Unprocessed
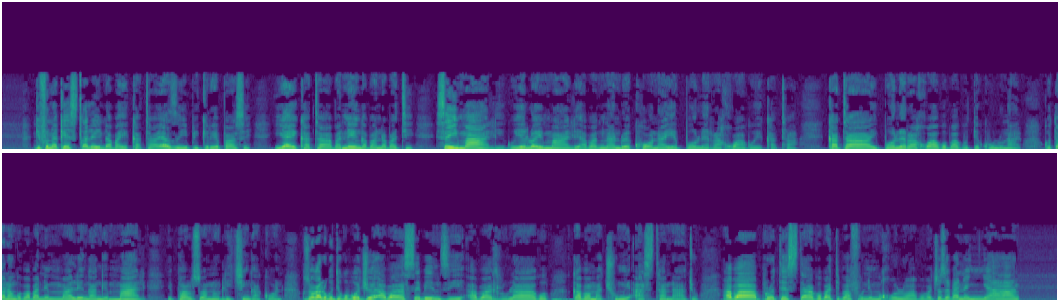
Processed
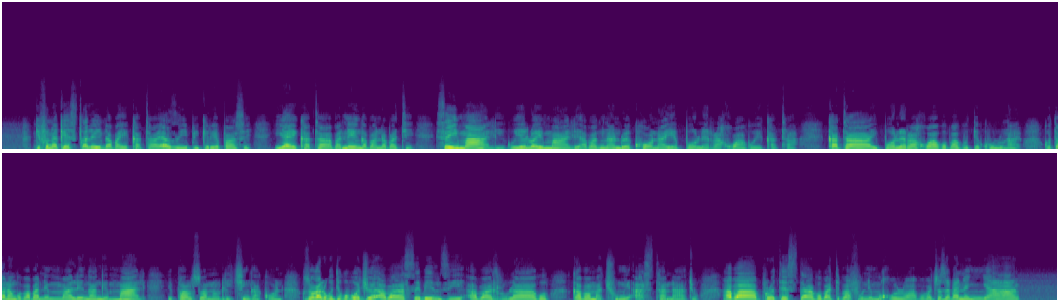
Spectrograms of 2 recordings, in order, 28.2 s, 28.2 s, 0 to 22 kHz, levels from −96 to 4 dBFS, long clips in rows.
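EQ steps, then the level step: cabinet simulation 250–3200 Hz, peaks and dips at 250 Hz +9 dB, 370 Hz +7 dB, 670 Hz +7 dB, 1.1 kHz +6 dB, 1.5 kHz +8 dB, 2.8 kHz +4 dB; 0.0 dB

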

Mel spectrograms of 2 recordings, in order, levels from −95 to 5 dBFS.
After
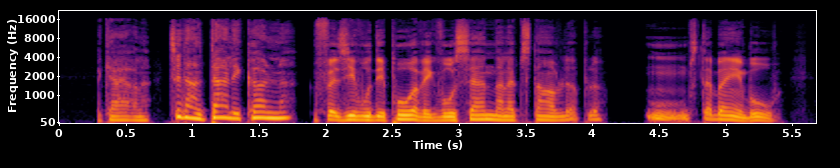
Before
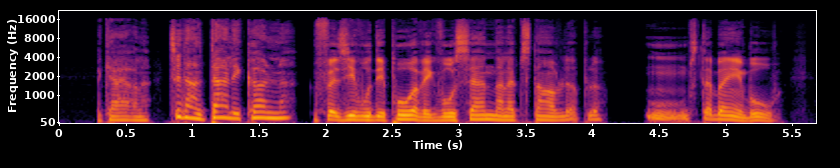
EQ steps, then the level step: dynamic bell 180 Hz, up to +7 dB, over -29 dBFS, Q 0.77; -1.0 dB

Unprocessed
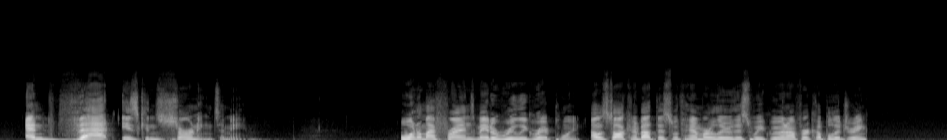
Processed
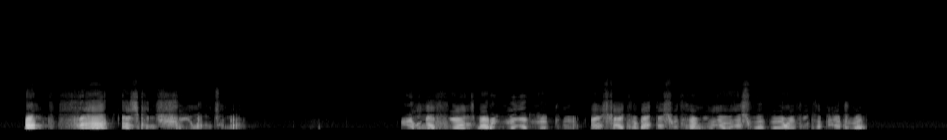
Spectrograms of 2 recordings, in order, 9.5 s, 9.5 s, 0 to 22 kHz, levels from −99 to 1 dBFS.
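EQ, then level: Savitzky-Golay filter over 25 samples; brick-wall FIR high-pass 2 kHz; +3.0 dB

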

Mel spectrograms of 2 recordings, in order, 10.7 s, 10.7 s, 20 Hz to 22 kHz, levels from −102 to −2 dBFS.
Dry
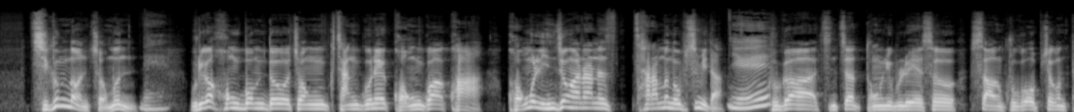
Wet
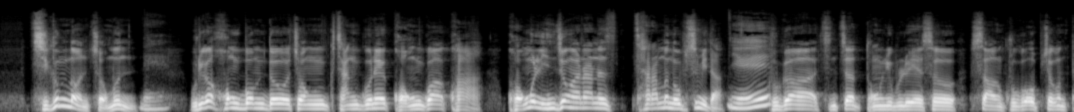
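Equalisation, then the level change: dynamic bell 6 kHz, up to +8 dB, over -48 dBFS, Q 0.86; resonant low shelf 730 Hz +12.5 dB, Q 3; -8.5 dB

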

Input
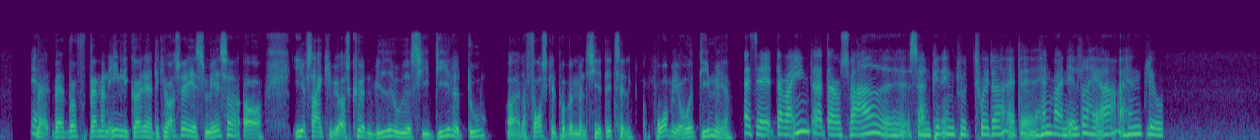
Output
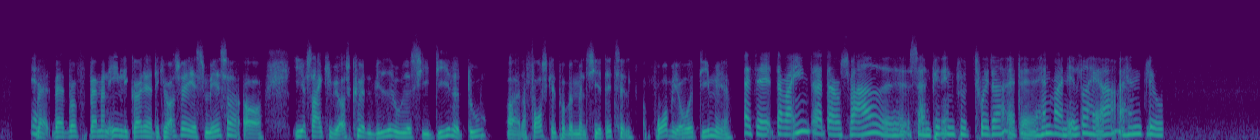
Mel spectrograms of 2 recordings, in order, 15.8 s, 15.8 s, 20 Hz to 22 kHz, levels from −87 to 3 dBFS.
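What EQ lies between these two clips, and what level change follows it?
four-pole ladder low-pass 3.7 kHz, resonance 35%; -4.0 dB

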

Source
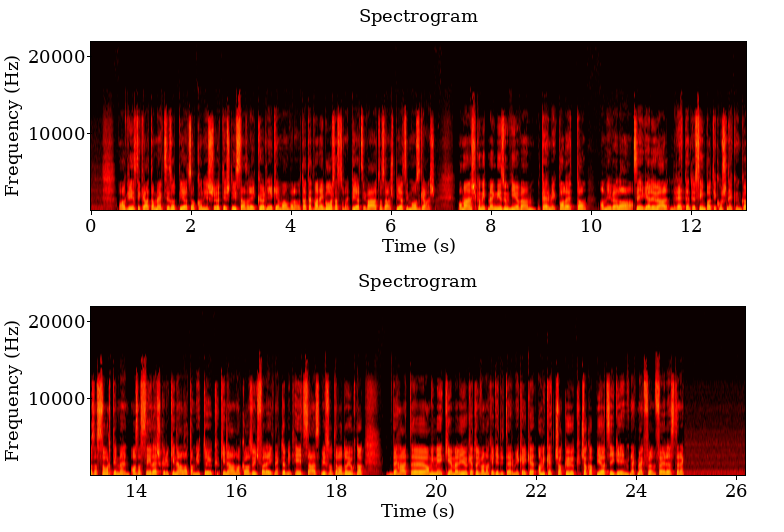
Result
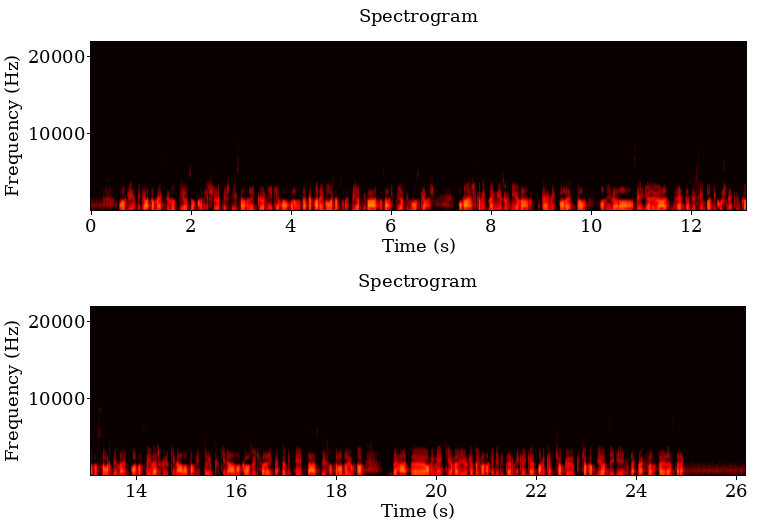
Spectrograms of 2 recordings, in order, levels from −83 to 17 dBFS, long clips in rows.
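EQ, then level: Butterworth band-pass 920 Hz, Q 1.5; -3.5 dB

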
